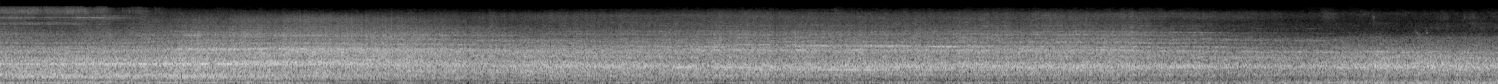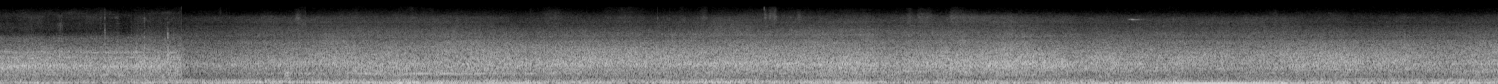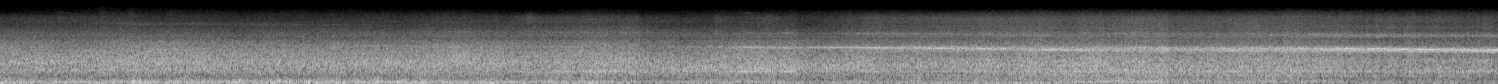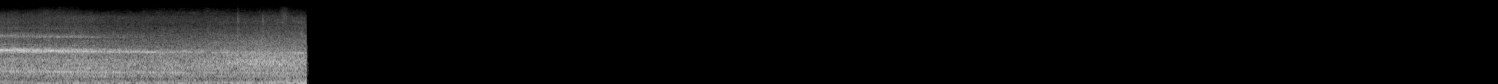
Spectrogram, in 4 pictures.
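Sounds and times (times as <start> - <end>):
high whine falling in pitch: 0.0 - 9.5
steady rushing noise: 0.0 - 48.0
train approaching: 0.0 - 48.0.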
